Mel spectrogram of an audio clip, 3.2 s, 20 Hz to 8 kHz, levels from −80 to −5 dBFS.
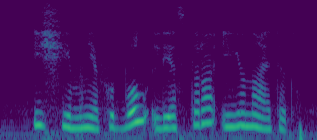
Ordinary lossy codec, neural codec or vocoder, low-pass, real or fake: Opus, 24 kbps; codec, 16 kHz in and 24 kHz out, 1 kbps, XY-Tokenizer; 7.2 kHz; fake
